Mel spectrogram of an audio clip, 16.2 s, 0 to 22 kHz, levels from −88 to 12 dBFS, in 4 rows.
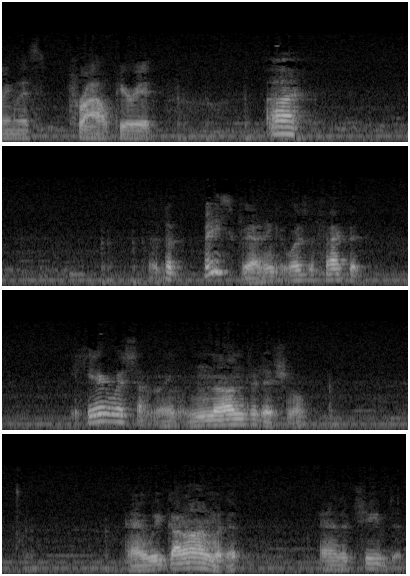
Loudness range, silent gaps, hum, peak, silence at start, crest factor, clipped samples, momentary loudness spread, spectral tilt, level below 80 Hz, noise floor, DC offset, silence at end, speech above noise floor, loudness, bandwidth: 6 LU; none; 60 Hz at -55 dBFS; -10 dBFS; 0 s; 22 dB; under 0.1%; 26 LU; -7.5 dB/octave; -60 dBFS; -53 dBFS; under 0.1%; 0 s; 24 dB; -30 LUFS; 10 kHz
